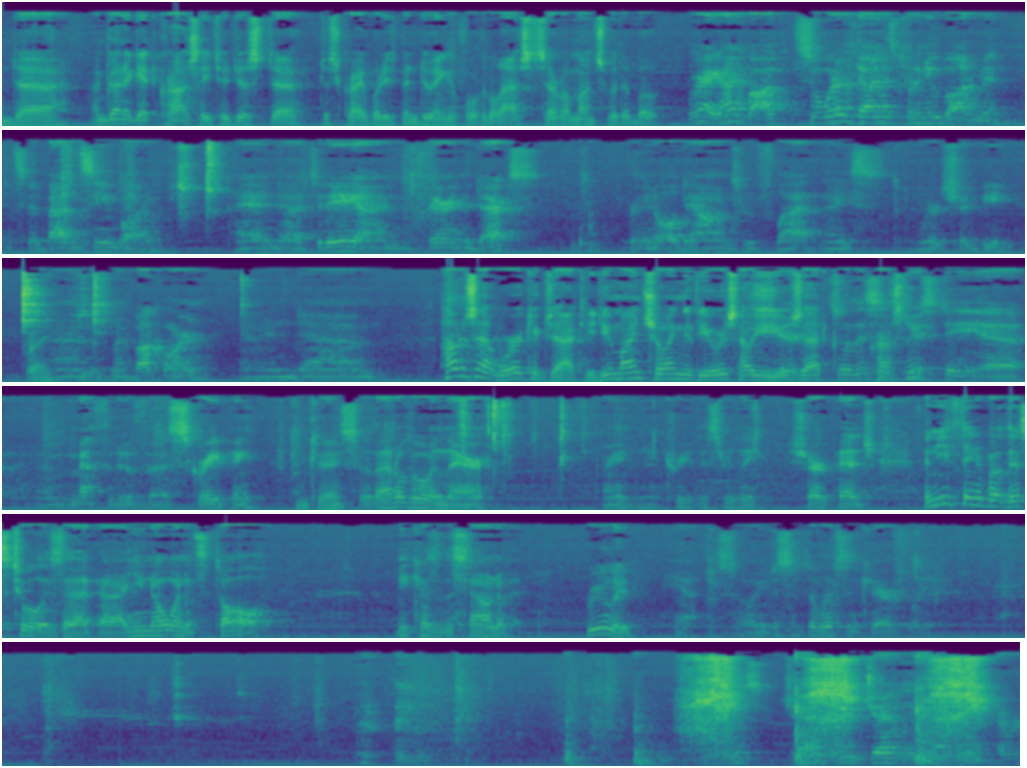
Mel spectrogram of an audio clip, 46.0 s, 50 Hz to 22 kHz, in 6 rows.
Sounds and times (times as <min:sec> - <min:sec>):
Speech: 0:00.0 - 0:26.7, 0:27.5 - 0:32.8, 0:33.6 - 0:37.8, 0:43.6 - 0:45.9.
